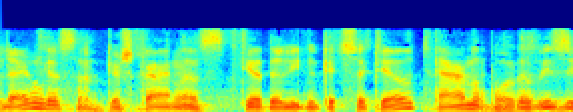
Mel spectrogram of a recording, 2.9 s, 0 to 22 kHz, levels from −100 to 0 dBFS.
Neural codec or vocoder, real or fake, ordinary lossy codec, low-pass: codec, 16 kHz, 1 kbps, FunCodec, trained on LibriTTS, 50 frames a second; fake; MP3, 48 kbps; 7.2 kHz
